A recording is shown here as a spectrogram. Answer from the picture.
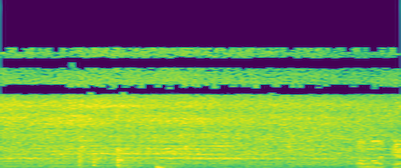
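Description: Handheld hair dryer blowing steadily while hair is brush-dried.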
